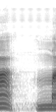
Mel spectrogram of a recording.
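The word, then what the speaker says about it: 妈: คำ นี้ อ่าน ว่า มา เพื่อ นะ เพราะ วรรณยุกต์ มัน ออก เสียง ว่า มา คำ นี้ อ่าน ว่า มา วรรณยุ มัน เป็น เสียง สามัญ นะ เนาะ อ่ะ ค่ะ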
